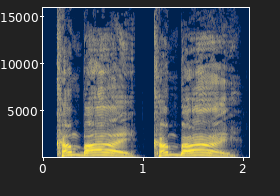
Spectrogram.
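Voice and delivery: very high, shrill goblin hawking, falling at the end; goblin cry. Acted. Goblins calling to the maids to buy fruit, shrill high cry. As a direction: screech it like a goblin peddler luring buyers. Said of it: "with their shrill repeated cry".

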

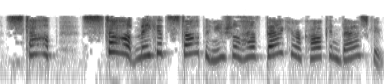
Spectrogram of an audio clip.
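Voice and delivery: high panicked begging to stop; frantic cries. Acted. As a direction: yelp as if being beaten. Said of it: "cried the man and his wife".

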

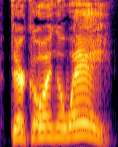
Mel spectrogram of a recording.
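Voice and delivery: high, loud alarmed cry. A narrator's reading. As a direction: call it out high in dismay. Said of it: "the boys cried".

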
